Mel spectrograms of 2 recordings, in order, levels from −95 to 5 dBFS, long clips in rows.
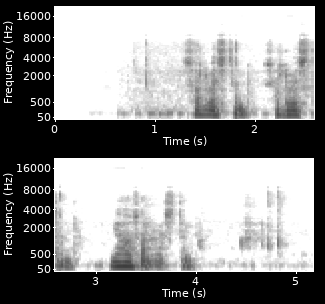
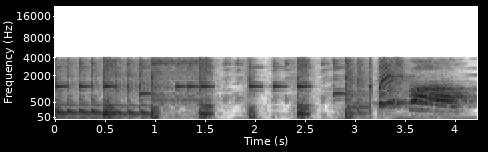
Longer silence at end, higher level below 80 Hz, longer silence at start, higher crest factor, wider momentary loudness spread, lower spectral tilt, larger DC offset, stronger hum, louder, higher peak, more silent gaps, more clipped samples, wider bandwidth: first, 0.35 s vs 0 s; second, -68 dBFS vs -36 dBFS; first, 0.95 s vs 0 s; about the same, 20 dB vs 16 dB; first, 26 LU vs 9 LU; second, -6.5 dB/octave vs -9.5 dB/octave; neither; neither; second, -34 LUFS vs -16 LUFS; second, -16 dBFS vs 0 dBFS; neither; neither; first, 7.8 kHz vs 4 kHz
